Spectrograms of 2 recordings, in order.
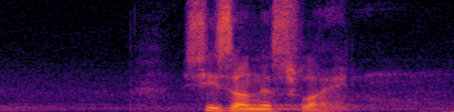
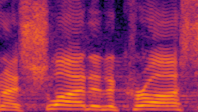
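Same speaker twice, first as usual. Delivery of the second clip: ordinary talk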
